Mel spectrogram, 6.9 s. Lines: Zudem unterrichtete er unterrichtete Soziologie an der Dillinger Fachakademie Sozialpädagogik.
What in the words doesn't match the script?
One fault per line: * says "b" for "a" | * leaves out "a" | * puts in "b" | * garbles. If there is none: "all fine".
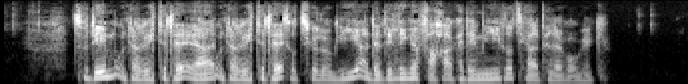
all fine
